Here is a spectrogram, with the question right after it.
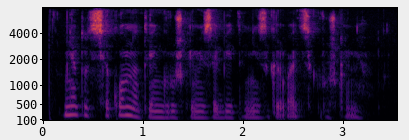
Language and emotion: Russian, neutral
